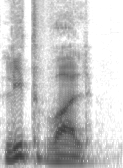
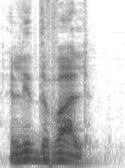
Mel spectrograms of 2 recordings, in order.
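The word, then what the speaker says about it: Лидваль: Шведы произносят фамилию фактически с двумя ударениями, с придыханиями. Ледваль. А что касается самого Федора Ивановича, который, понятно, был не Федор Иванович, а Фредерик, он произносил фамилию все-таки Ледваль.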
